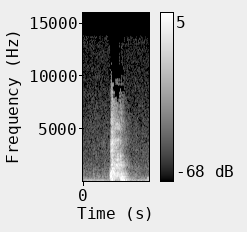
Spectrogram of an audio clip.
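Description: A single sharp sneeze bursts out after a quiet moment, loud and breathy across a wide range, then trails off quickly into near silence with no talking.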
